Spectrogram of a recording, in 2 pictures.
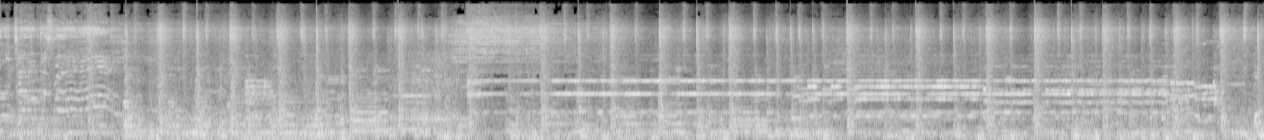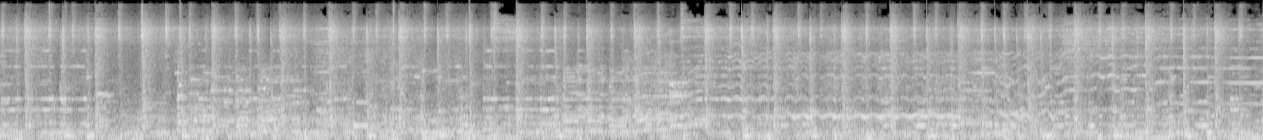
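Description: Live band playing an instrumental passage with a steady drum beat, bass, electric guitars, pedal steel guitar and an organ-toned keyboard. Long held high notes sit over the band for several seconds from about six seconds in.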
